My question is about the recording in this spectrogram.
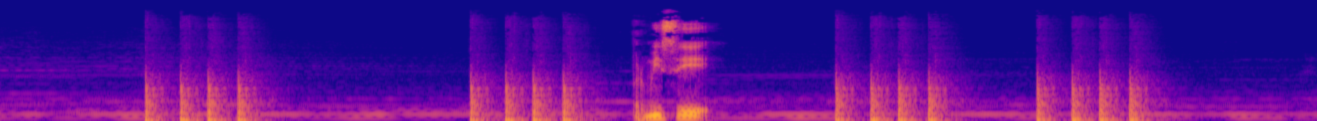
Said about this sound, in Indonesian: Tapi sekarang ketutup rapat. Dia ketuk-ketuk tuh pintunya.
